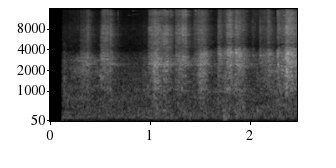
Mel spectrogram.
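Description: Trampoline being bounced on: scratchy rubbing and creaking from the mat and springs in uneven rushes about every half second.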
